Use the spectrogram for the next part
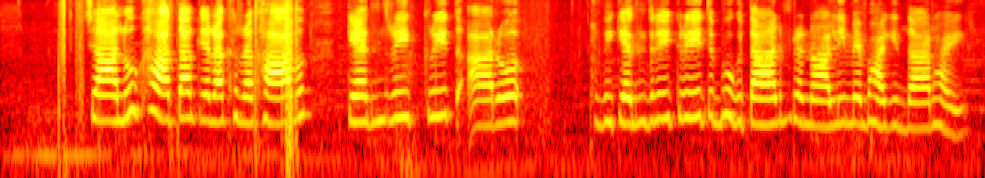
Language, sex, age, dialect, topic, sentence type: Magahi, female, 18-24, Southern, banking, statement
